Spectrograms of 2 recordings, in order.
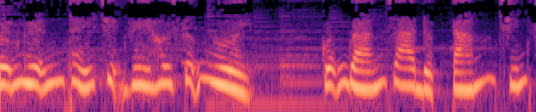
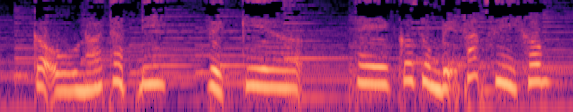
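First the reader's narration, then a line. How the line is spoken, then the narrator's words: Serious, quiet. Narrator (Vietnamese): Nguyễn Nguyễn nghiêm mặt, khẽ nói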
